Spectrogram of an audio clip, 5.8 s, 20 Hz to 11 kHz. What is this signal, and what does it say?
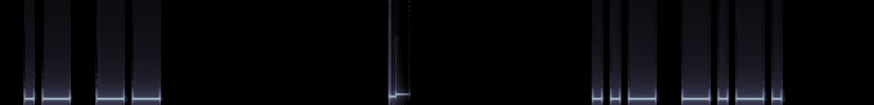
Morse code, heard as a keyed tone, about 20 wpm, 700 Hz. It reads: AM UC
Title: Top Two Letter Combinations in Words 20wpm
